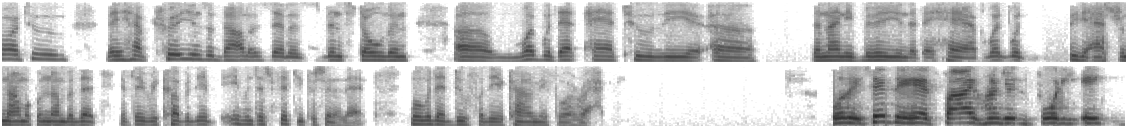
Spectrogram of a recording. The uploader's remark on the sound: TNTSuperfantastic Conference Call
